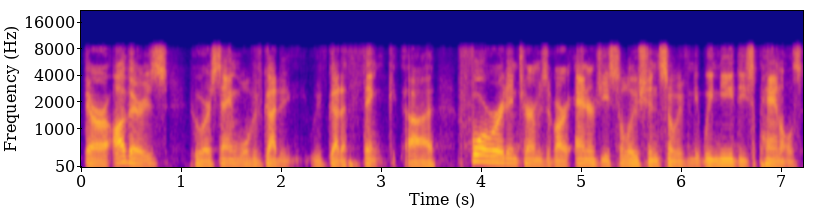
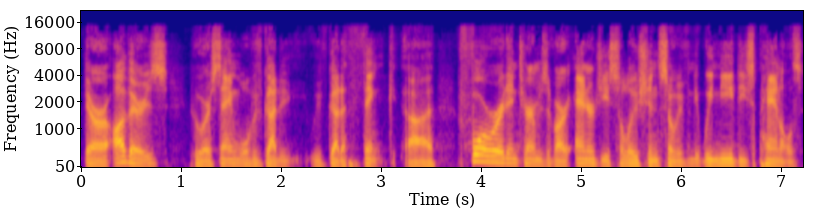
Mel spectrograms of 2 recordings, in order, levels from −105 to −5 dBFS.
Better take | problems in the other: second | garbled, watery; badly; nothing above 8 kHz; slightly in the second

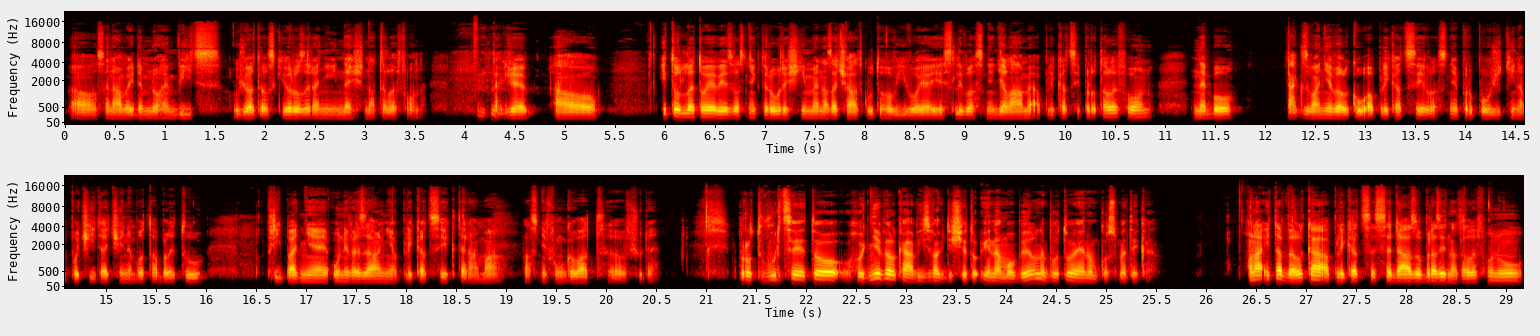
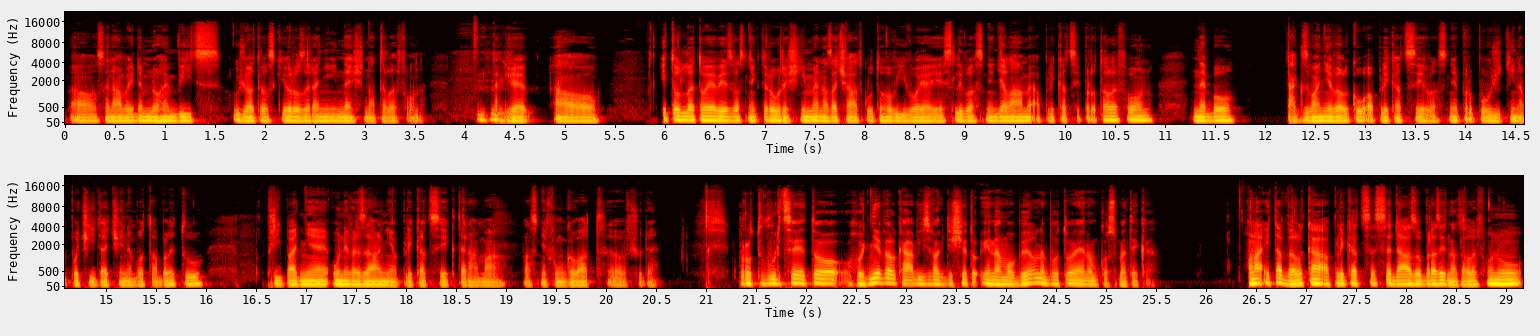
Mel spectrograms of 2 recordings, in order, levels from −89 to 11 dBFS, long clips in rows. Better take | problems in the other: second | thin; very; fading below 350 Hz

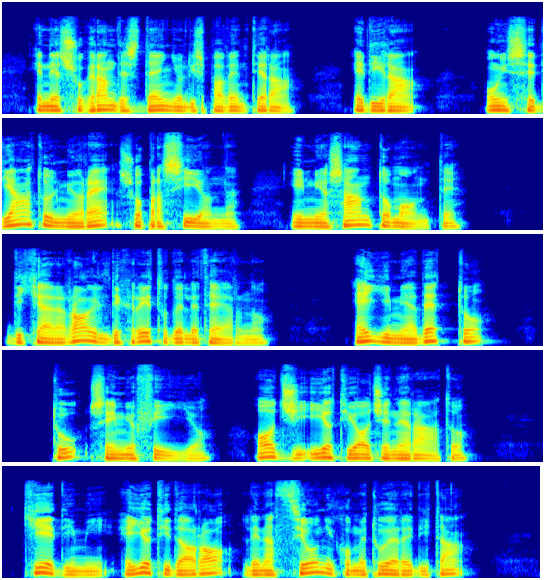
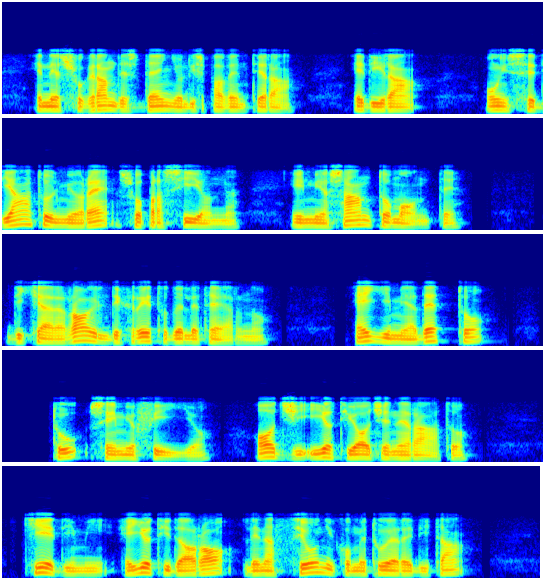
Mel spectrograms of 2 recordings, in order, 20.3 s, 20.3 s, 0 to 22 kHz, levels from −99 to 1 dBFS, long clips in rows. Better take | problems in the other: first | phone-call audio; nothing above 3.5 kHz

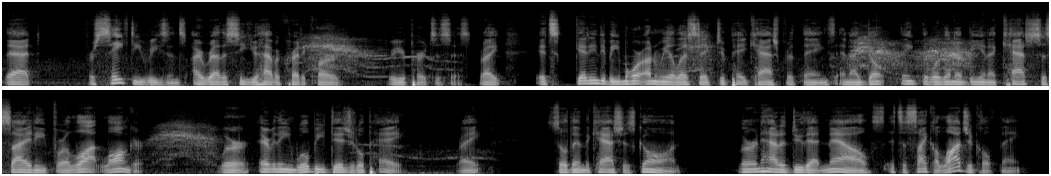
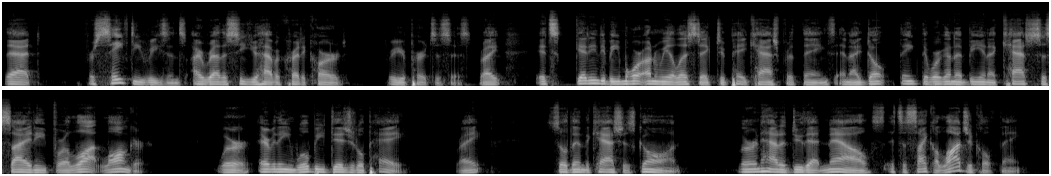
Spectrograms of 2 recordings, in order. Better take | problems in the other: second | hiss; loud; until 4.5 s and from 6.5 to 15 s; 9 dB below the speech

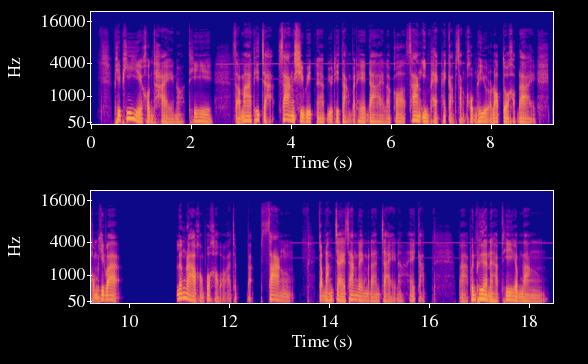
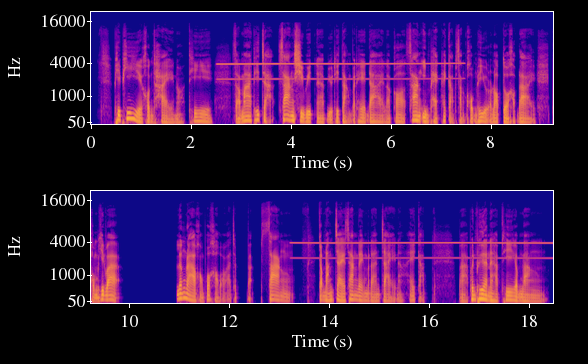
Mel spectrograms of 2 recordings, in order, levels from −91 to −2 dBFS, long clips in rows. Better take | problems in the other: first | high-pitched whine; loud; from 2.5 to 7.5 s and from 13 s on; 4 kHz, 6 dB below the speech; faint in the first

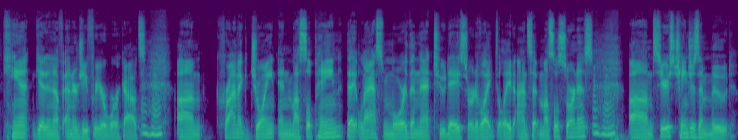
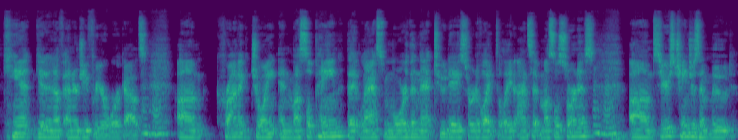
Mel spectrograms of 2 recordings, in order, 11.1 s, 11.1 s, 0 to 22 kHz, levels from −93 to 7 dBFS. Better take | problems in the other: first | off-mic speech; far // room echo; very slight; dies away in 0.2 s

